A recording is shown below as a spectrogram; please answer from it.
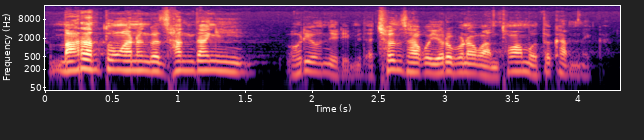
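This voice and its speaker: A man's voice: on the high side, rapid-fire, vocal fry. A male pastor from Gyeongsang province delivering a humorous, story-filled sermon in a church. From Gyeongsang province, Korea. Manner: animated storytelling with humor, acts out quotes. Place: church sanctuary. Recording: reverberant church hall.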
